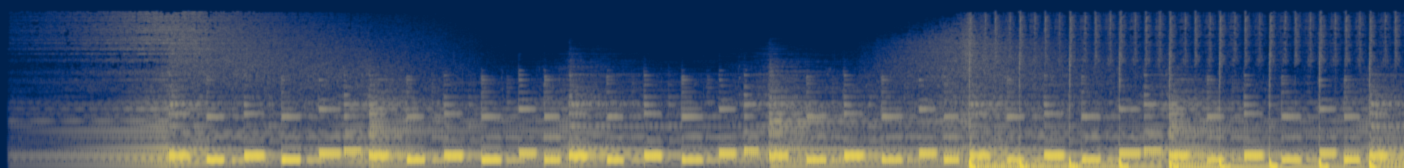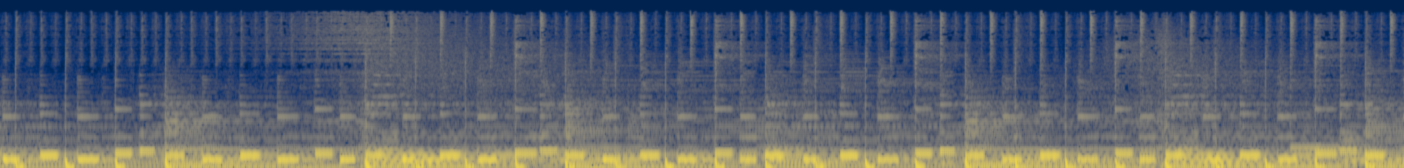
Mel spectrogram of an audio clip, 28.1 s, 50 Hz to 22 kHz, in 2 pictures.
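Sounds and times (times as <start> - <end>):
corporate background music: 1.0 - 28.0.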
